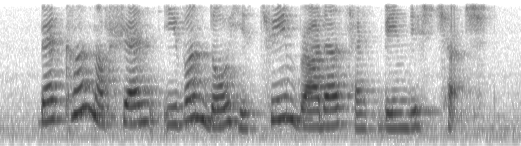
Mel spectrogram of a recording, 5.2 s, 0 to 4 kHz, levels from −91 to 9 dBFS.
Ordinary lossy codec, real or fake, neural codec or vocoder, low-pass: none; real; none; 3.6 kHz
